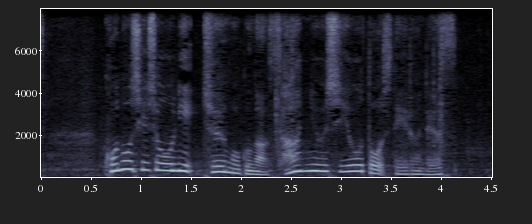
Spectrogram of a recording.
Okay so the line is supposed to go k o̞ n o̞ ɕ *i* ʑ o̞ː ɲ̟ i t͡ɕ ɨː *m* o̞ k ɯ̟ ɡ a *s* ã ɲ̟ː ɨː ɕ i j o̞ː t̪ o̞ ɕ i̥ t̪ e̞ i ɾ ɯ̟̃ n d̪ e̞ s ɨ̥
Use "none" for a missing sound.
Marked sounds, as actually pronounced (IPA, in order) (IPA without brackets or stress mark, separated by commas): i, ŋ, s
